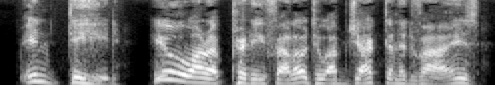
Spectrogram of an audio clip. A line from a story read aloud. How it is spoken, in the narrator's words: exclaimed Mr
